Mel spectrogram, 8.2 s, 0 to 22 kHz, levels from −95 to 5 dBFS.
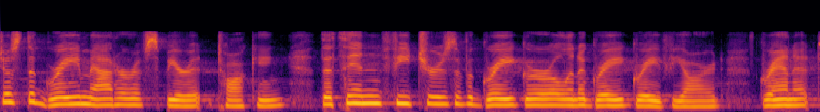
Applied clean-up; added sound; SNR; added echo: none; none; none; none.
